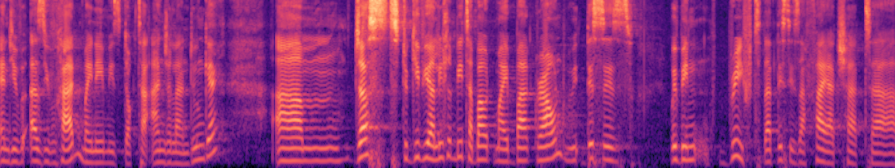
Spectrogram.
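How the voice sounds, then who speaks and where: A woman's fairly low voice with ordinary pitch variation, at a fairly slow pace. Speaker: lecturer and panel moderator. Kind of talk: fireside chat moderation. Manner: loud.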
